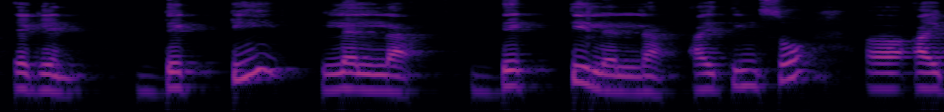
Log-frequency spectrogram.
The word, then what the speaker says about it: Dactylella: Now dactylella, again dactylella, dactylella. I think so I pronounced it, I think you understood my the way I pronounced the names, so you please follow that.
